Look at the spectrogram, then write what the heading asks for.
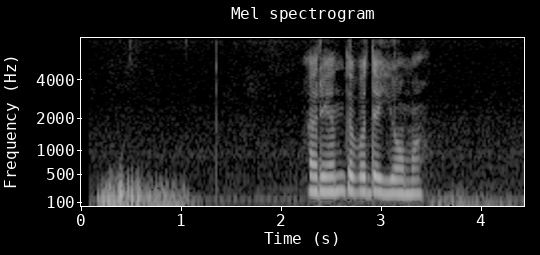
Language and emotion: Russian, neutral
